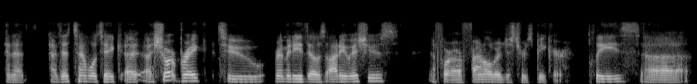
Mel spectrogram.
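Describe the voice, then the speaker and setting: A man's voice: mid-range voice, steady tone, moderate pace, a bit bright, no room sound, highs cut off. A man moderating a public hearing in a polite, procedural way. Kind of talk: formal moderation.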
